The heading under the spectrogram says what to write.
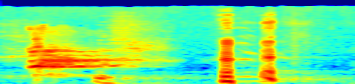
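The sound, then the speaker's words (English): A dog barks at someone on a scooter, first a drawn-out, whining bark, then after a short pause two quick, sharp barks in succession, with no one talking. “Greta's barking at someone on a scooter.”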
